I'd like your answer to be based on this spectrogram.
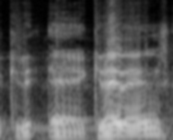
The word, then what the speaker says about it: Creedence: A ver, credence, que se dice así, bueno, se diría así en su época, es latín en principio y quiere decir creyente o creyendo y tal.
